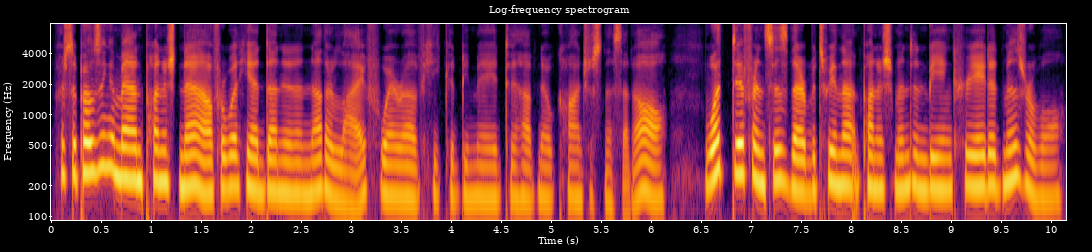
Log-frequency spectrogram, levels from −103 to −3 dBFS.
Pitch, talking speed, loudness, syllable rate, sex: 190 Hz, 215 wpm, -20 LUFS, 5.8 syllables/s, female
